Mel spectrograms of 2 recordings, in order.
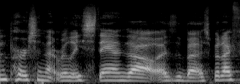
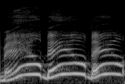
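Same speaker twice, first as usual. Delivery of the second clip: much higher drawled name, repeated like a coach's call; Coach Green impression; 12 semitones higher than usual. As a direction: mimic a Southern coach calling a player over and over. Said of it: "impersonate Coach Green".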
